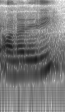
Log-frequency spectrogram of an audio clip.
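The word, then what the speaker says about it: honorary: Hairs से पहले ऑनरेरी N hair, क्योंकि इसमें एच साइलेंट होता है।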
